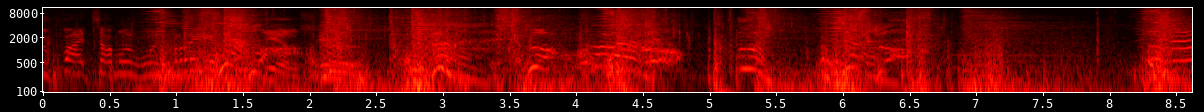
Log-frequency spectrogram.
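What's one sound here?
Metal blades clash and strike repeatedly.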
